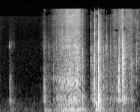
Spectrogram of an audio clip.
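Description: Sliding paper trimmer's blade carriage pushed along its rail, cutting through a magazine page: a swish about half a second long, then two sharp clicks as the trimmer and cut paper are handled.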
